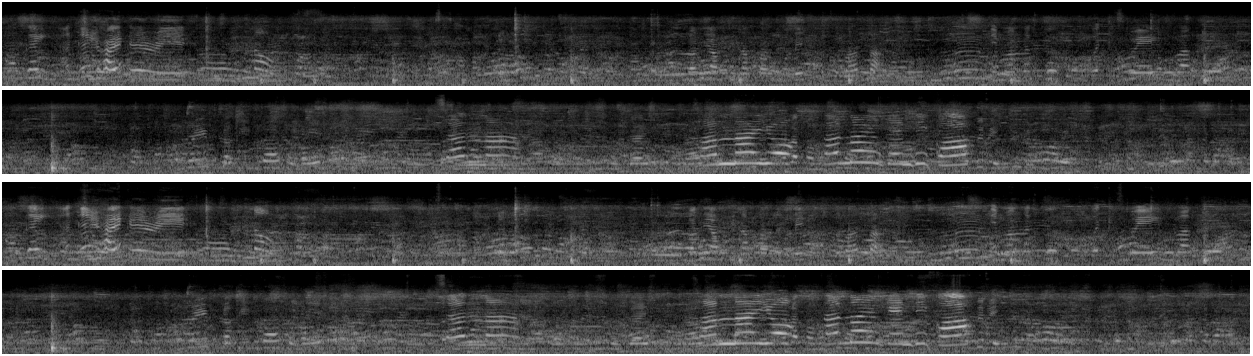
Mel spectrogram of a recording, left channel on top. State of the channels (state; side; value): normal; both; correlation 0.71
